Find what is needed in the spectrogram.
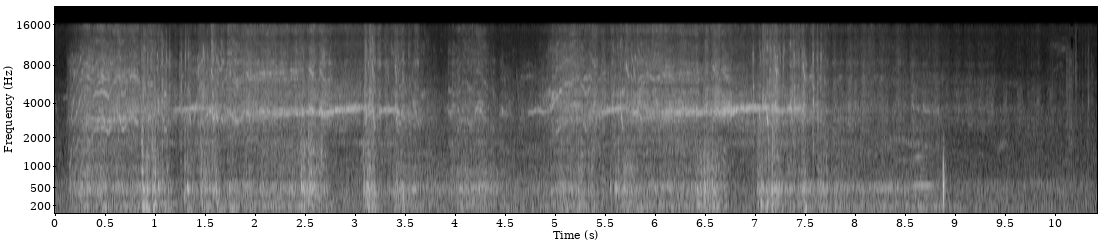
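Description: Two radio-controlled monster trucks racing over a dirt track, their electric motors and gearboxes whining at a high steady pitch in two long runs, with scattered knocks from the tyres and suspension. A sharp click comes near the end, and the whine stops.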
